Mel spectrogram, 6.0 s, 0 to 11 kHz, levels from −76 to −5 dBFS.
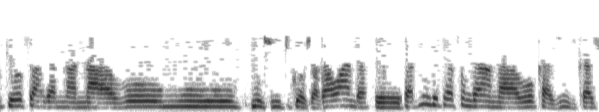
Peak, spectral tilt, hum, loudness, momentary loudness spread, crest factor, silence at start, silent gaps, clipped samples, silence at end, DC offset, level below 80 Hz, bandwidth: -8 dBFS; -12 dB/octave; none; -22 LUFS; 5 LU; 14 dB; 0 s; none; under 0.1%; 0 s; under 0.1%; -68 dBFS; 3.8 kHz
